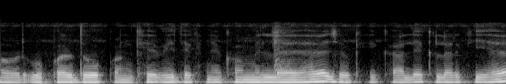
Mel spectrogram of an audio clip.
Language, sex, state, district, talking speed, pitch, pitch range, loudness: Hindi, male, Odisha, Khordha, 190 wpm, 110 Hz, 105-110 Hz, -16 LUFS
